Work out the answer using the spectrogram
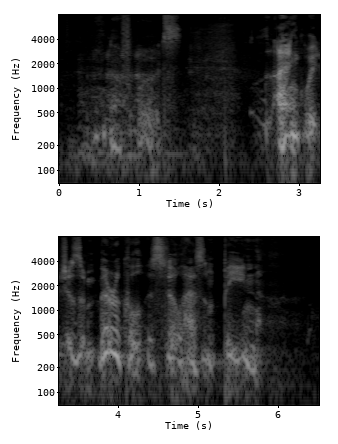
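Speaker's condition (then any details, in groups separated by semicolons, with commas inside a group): Spasmodic dystonia; prior stroke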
